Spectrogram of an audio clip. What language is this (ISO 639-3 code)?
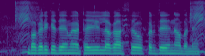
bho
